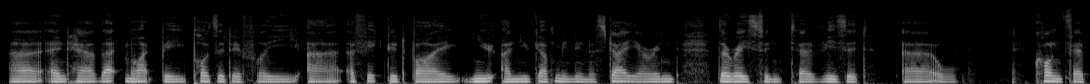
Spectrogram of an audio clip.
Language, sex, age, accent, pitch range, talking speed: English, female, 60-79, Australian, 120-135 Hz, 125 wpm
